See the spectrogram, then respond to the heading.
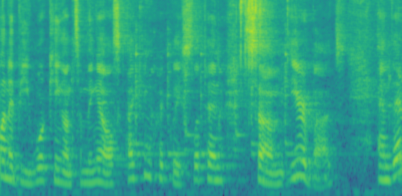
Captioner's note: phone rings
